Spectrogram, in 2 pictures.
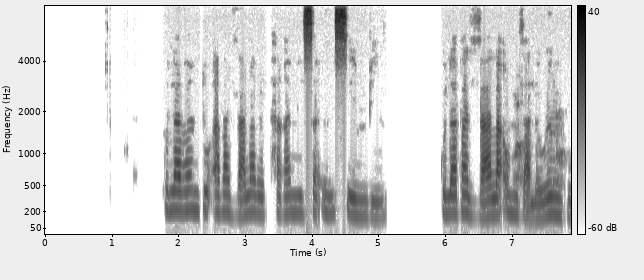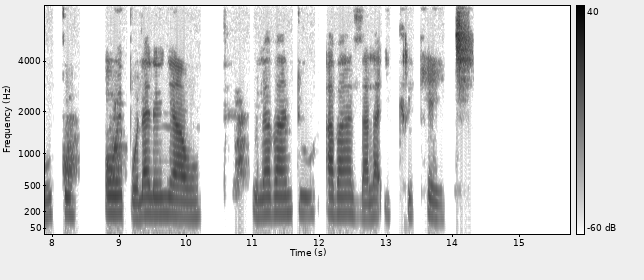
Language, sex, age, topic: North Ndebele, female, 25-35, health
